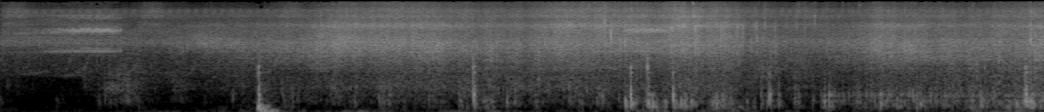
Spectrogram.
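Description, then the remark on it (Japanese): Carbonated liquid fizzes as it's poured onto hair during a rinse and massage, a steady bright hiss peppered with tiny crackling pops that keeps going for several seconds with no voices. “シュワシュワですか。”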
